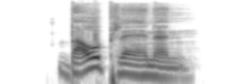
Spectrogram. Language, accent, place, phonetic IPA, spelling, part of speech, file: German, Germany, Berlin, [ˈbaʊ̯ˌplɛːnən], Bauplänen, noun, De-Bauplänen.ogg
- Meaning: dative plural of Bauplan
